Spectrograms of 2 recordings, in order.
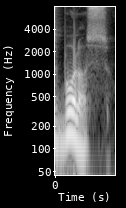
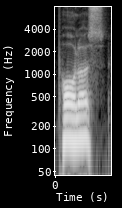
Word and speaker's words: Bulos: And the third one, his name is Bulos. This is the written way in the Muhammadan do not even know how to say the name correctly. So Bulos is the third messenger, and the town was Antioch. So the stupid Muhammadan in their website, in their book, they say Paulos, he was a messenger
